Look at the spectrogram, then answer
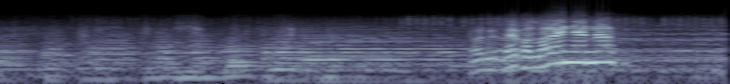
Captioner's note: snake rattles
